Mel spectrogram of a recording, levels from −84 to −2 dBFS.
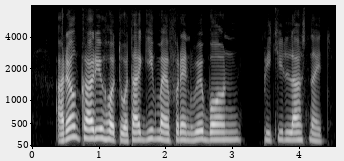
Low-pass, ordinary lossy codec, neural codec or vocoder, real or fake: none; none; codec, 16 kHz, 4.8 kbps, FACodec; fake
